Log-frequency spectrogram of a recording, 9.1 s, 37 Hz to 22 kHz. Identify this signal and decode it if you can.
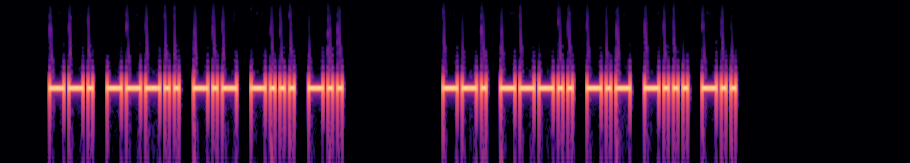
Morse code, heard as a keyed tone, about 25 wpm, 700 Hz. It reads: G8KBD G8KBD
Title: DXCC-100 Call Signs - 5 Characters - Repeated 2x - 25wpm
